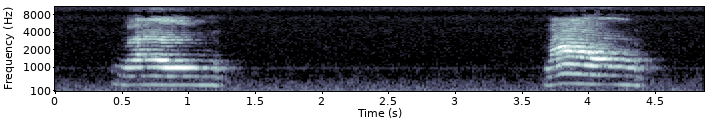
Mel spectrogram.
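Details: Indoor house cat trailing after its owner wherever they go, giving two long, clear meows about three seconds apart, each swelling and then falling away, with only a soft room hum between them.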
